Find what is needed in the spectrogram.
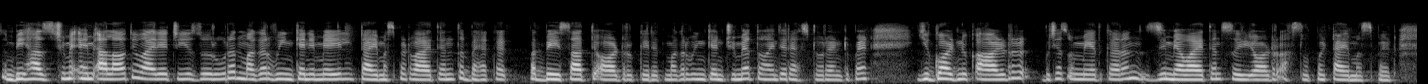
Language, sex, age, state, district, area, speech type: Kashmiri, female, 30-45, Jammu and Kashmir, Shopian, urban, spontaneous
